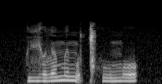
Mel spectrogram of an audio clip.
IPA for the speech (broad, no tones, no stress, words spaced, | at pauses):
vʲɤlɛmen̪o̰ ǀʰu mo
